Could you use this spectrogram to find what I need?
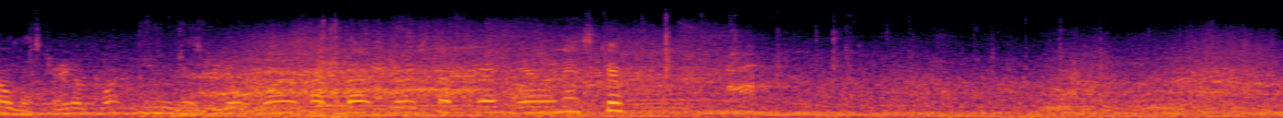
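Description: A car engine revs as the car drives off.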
